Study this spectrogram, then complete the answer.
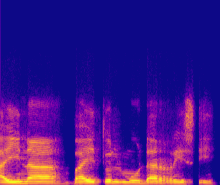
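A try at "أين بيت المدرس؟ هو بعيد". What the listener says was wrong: Nah, ini sebenarnya bacanya harus pakai nada tanya. Aina baitul mudarrisi huwa ba'idun.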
